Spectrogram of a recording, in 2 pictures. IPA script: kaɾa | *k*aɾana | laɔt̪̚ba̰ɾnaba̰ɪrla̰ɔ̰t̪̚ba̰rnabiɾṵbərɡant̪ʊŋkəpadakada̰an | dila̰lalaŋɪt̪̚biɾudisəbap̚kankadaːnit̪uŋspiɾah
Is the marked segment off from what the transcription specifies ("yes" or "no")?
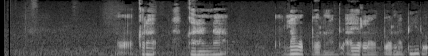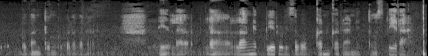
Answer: no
